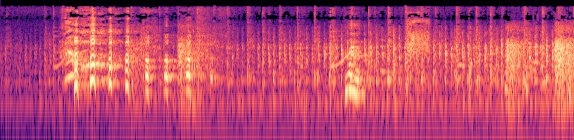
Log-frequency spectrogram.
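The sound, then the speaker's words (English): A small car engine sputters to life with a quick run of rhythmic putters, then settles into a steady, buzzing drone that wavers and rises in pitch as it drives off. “Are you going to get in your little clown car now?”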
